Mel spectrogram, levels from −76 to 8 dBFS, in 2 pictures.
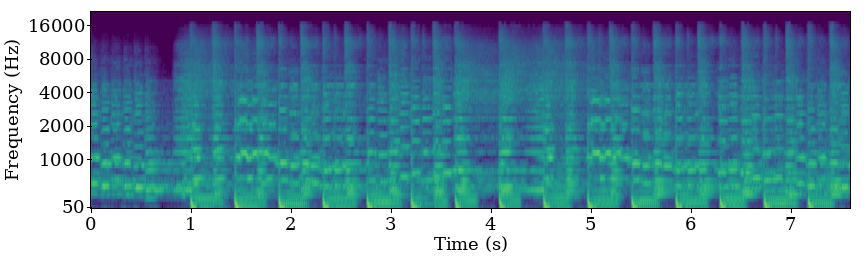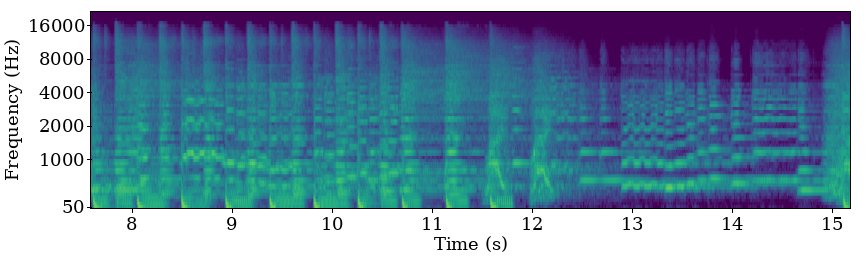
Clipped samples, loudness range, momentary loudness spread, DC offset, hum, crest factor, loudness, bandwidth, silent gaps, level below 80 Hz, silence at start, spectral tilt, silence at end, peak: under 0.1%; 3 LU; 7 LU; under 0.1%; none; 14 dB; -18 LUFS; 17.5 kHz; none; -28 dBFS; 0 s; -4 dB/octave; 0 s; -4 dBFS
